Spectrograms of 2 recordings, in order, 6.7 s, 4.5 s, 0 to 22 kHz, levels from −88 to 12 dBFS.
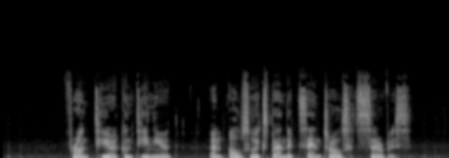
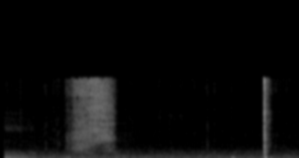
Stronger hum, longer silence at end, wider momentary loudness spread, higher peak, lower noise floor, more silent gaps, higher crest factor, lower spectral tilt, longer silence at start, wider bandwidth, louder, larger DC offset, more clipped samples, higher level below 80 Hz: neither; first, 0.6 s vs 0.4 s; second, 10 LU vs 27 LU; second, -10 dBFS vs -2 dBFS; about the same, -66 dBFS vs -68 dBFS; neither; second, 18 dB vs 42 dB; first, -4.5 dB/octave vs 0 dB/octave; first, 1.05 s vs 0.05 s; about the same, 12 kHz vs 12 kHz; first, -27 LUFS vs -35 LUFS; neither; neither; about the same, -72 dBFS vs -72 dBFS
